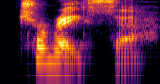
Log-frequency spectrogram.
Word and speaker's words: Theresa: Now, is it Teresa or Theresa? Just so I say it right, because there's different ones say it different ways when it's spelled with a TH. Teresa.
